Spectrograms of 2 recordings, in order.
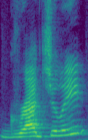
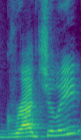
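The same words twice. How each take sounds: First: The word is said with three syllables. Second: The same.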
